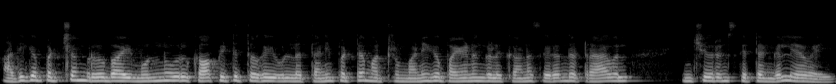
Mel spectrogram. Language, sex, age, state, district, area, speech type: Tamil, male, 30-45, Tamil Nadu, Pudukkottai, rural, read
